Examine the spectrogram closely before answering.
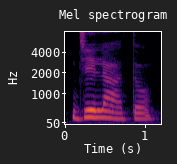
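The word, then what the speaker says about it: gelato: জিনক্কীয় জিনক্কীয় মানে হচ্ছে হাটু জিনকীয় জিনকীয় জি এর পরে যদি এ থাকে তাহলে হবে যে জেলাত জেলাত জি এর পরে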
